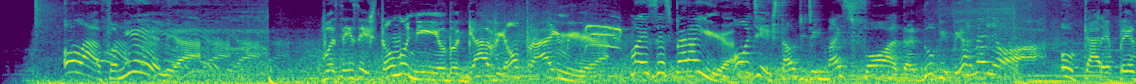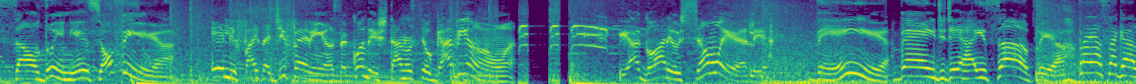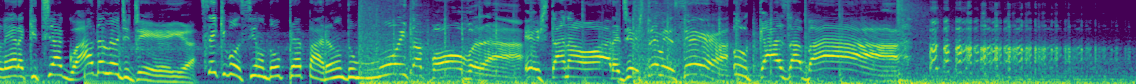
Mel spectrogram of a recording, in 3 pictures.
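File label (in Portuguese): locutor, locutora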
